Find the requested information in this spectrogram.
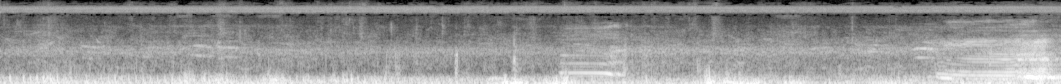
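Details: Cow mooing, a low rumbling moo under steady farm background noise, with brief higher-pitched harmonic calls near the middle and again at the end.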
